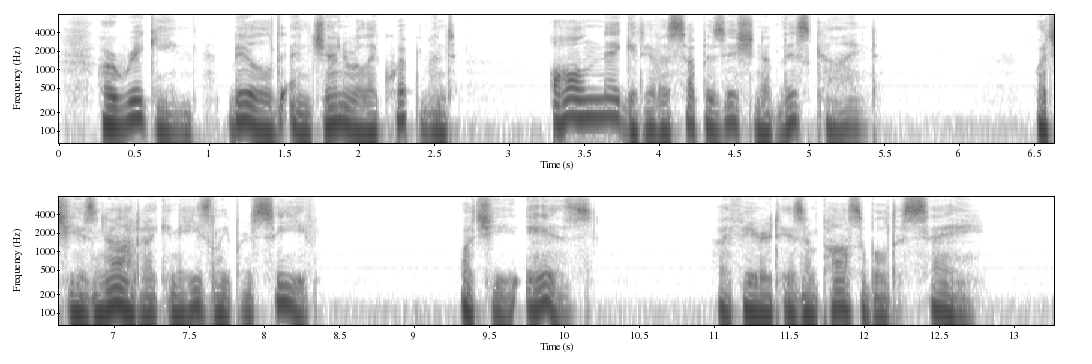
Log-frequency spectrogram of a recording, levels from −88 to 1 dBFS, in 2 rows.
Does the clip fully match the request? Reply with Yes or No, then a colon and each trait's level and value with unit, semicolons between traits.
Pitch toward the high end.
No: low, 100 Hz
